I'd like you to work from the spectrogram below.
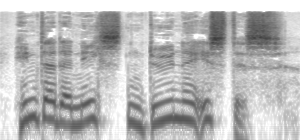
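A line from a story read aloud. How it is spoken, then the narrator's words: Calling out. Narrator (German): rief Uli endlich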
